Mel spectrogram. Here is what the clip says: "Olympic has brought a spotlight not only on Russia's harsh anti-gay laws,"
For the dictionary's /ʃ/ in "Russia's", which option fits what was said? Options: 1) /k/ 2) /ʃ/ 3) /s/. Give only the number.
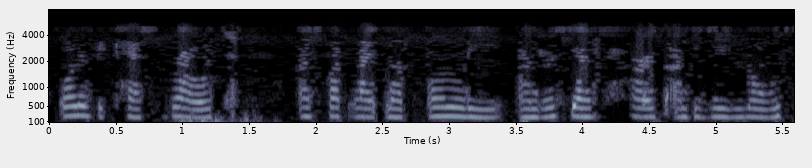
3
